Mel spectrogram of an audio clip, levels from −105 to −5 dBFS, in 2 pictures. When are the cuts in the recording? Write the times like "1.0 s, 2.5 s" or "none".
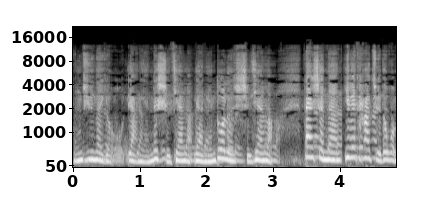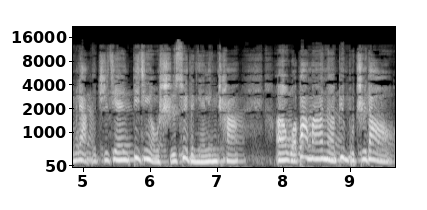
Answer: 4.0 s, 7.7 s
